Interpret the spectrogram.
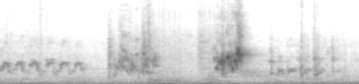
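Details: A colony of budgies in an aviary, being given a morning treat: quick trilled chirps, then brighter squeaky notes rising in a short burst, over a steady low hum.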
